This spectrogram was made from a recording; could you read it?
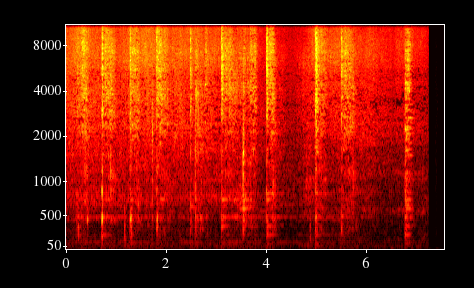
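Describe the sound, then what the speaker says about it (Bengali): Chopped tomatoes with salt and onions stirred and fried in a pan for biryani: quick clattering spatula strokes against the pan over a light sizzle, near and loud, with short quiet gaps and no voices. "নুনটা দিয়ে ভালো করে টমেটোর সাথে নেড়ে কেটে দেবো"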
